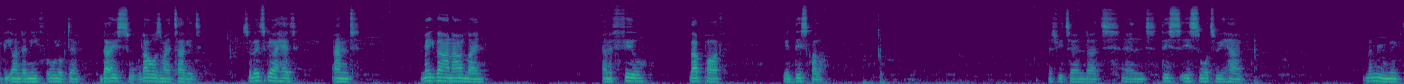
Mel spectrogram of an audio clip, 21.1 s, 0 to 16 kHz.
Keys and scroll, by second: 13.0 v.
